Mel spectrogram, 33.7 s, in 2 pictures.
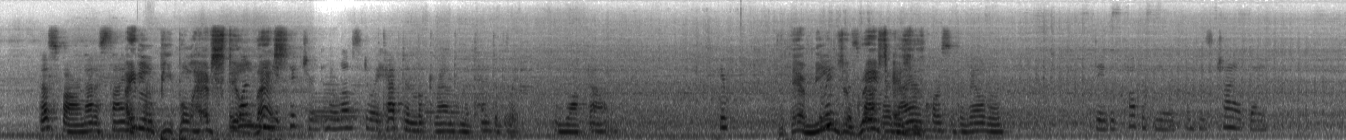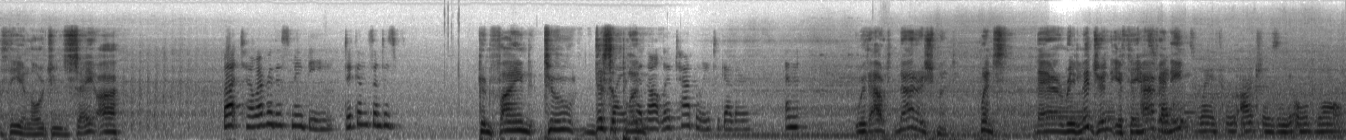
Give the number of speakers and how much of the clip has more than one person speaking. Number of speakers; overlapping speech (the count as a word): three, about 12%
